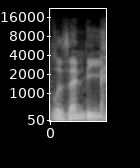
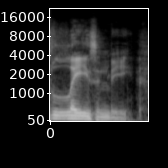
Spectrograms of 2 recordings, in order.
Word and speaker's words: Lazenby: of the guy's name which I still think lizanne B's is a pretty funny pronunciation and a good joke and somebody was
